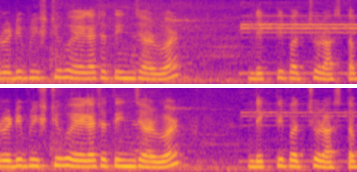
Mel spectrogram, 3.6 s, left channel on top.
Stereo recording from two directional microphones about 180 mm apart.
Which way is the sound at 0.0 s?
15° right (ahead or behind).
